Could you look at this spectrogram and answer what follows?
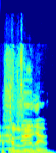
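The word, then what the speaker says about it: Cthulhu: How do you pronounce it? Chatulu custom pipe by Chatulu.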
